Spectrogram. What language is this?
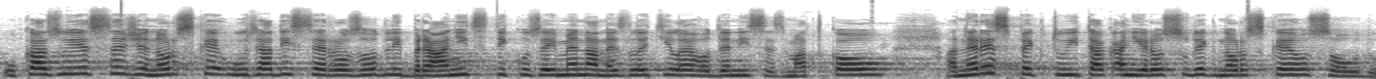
Czech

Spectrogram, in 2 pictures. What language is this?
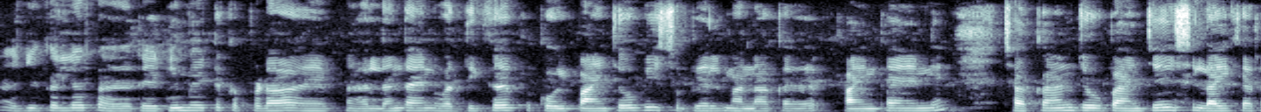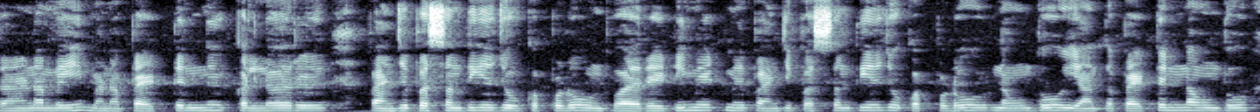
Sindhi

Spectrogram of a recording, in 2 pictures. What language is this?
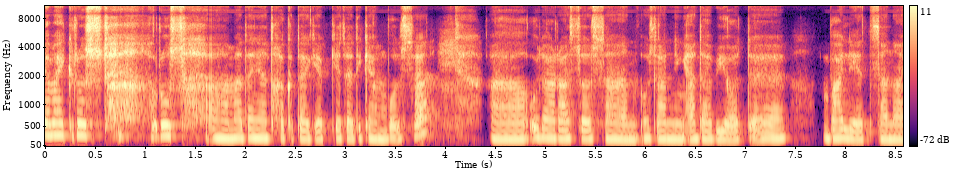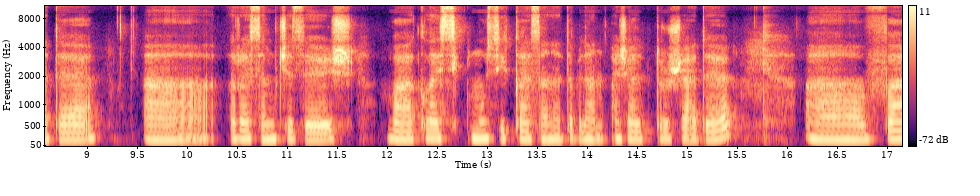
Uzbek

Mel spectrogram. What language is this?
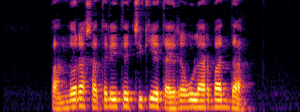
Basque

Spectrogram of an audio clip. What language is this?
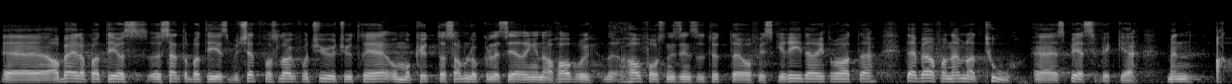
Norwegian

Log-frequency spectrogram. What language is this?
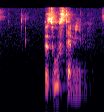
German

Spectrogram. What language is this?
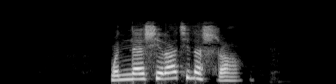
Arabic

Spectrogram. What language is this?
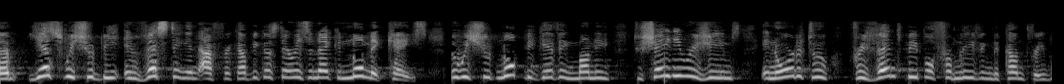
English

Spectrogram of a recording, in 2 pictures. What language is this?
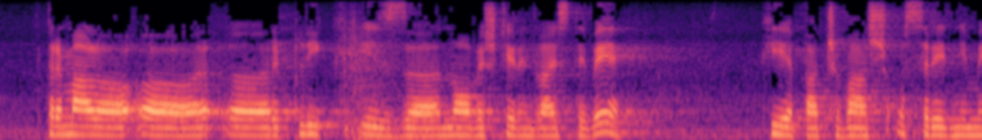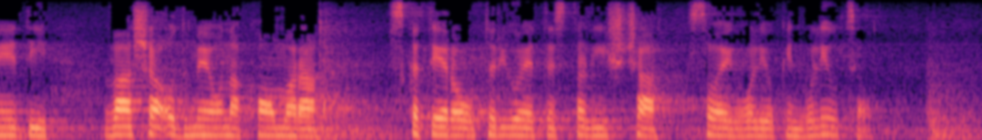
Slovenian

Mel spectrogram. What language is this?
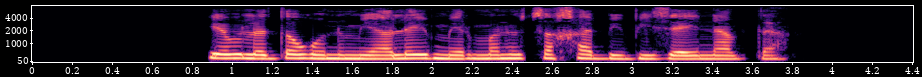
Pashto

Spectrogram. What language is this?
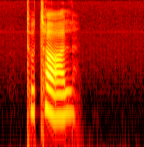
Swedish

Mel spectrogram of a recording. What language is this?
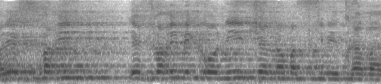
Hebrew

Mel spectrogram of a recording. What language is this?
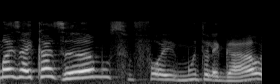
Portuguese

